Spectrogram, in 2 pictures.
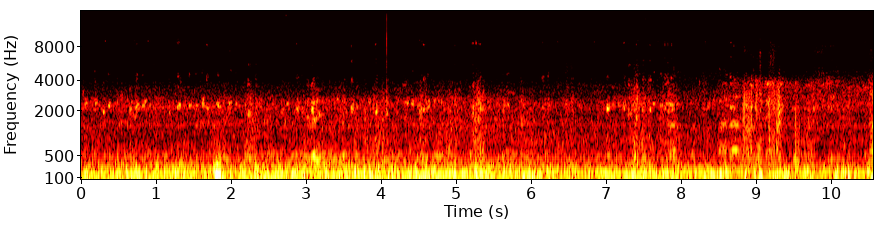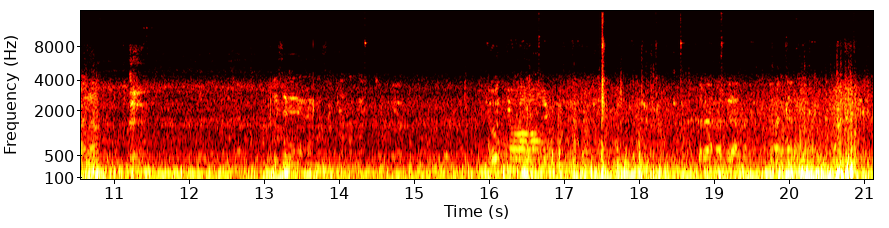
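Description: A van engine hums steadily with road noise while driving.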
